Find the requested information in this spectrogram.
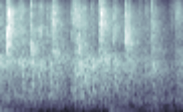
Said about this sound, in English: Come on and clap your hands and tell the Lord thank you.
